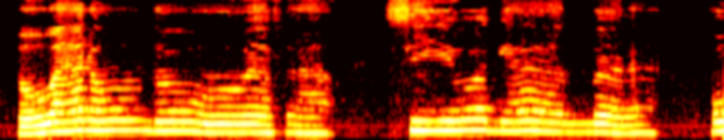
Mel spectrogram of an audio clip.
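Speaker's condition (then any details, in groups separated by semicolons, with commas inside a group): Spastic cerebral palsy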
